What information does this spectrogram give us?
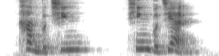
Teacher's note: when 不 bù forms part of potential complements, it also becomes neutral. · For example, in 看不清 kànbuqīng, 听不见 tīngbujiàn, 不 bù is short and light. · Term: neutral tone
